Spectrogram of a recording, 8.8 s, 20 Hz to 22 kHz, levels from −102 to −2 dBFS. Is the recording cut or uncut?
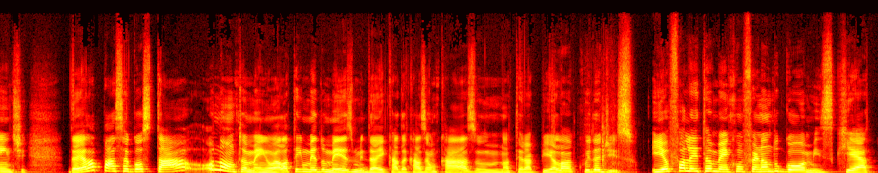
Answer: uncut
